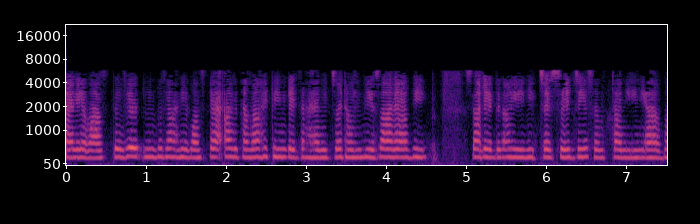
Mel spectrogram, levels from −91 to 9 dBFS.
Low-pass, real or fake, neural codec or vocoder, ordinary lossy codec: 7.2 kHz; fake; codec, 16 kHz, 0.5 kbps, FreqCodec, smaller model; MP3, 24 kbps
